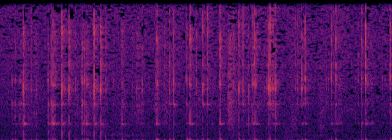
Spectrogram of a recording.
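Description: Fingertips tap and scratch along the length of a long, hollow, painted wooden rainstick held upright. The result is a quick, irregular run of soft, low, dull thuds, each carrying a short, bright tick on top, over a faint scratchy hiss, with almost no ring after each tap.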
